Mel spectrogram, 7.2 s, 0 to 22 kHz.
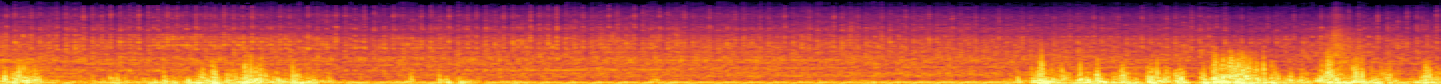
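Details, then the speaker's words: International 656 gas tractor: low idle that stumbles and surges in uneven bursts instead of a steady beat; the carburetor float needle is sticking and overfilling with fuel, before cleaning. "Our float needle is sticking as it is overfilling with fuel."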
